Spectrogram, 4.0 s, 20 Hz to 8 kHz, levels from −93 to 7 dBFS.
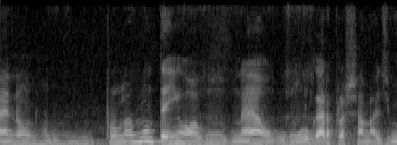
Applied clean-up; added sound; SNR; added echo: none; none; none; none.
